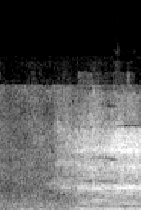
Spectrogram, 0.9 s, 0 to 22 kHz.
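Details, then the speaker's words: A sleeping cat's snore: brief low rumbling breath rising into a buzzy, steady-pitched tone, loud enough to keep someone awake for 45 minutes. "ya bu kedi nasıl horluyor ya? 45 dakikadır uyumaya çalışıyorum."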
